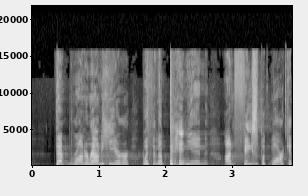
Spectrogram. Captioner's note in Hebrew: none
